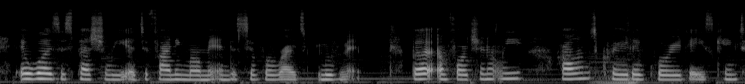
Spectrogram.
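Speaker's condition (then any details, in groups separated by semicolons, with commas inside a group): No condition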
